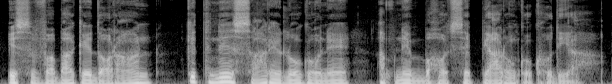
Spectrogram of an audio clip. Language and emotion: Urdu, sad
